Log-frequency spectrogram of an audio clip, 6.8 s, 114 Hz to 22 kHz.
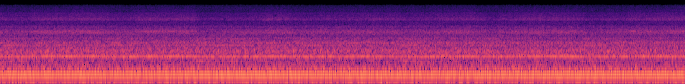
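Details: Siemens iQ300 washer (WG41A1X1TR, 1000 rpm, 9 kg per title; spoken as 10 kg) at top spin speed mid-cycle of a 13-minute spin. Steady high hum and whir, no knocking, banging or scraping. About 72 dB; normal spin.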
